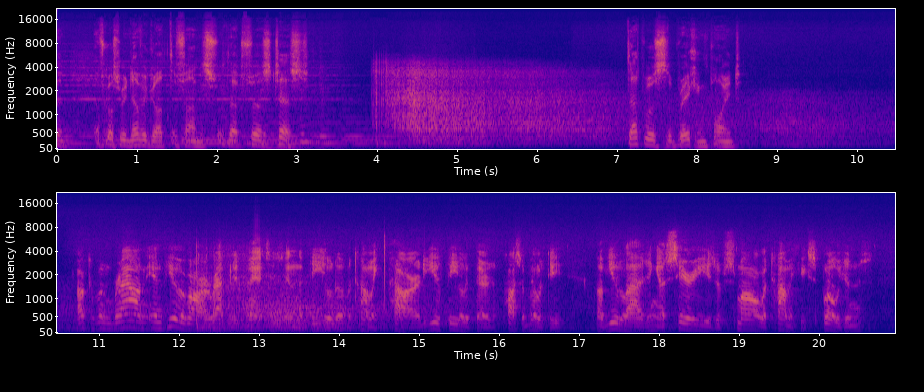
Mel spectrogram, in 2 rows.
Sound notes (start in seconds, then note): 3.9 explosion echoes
